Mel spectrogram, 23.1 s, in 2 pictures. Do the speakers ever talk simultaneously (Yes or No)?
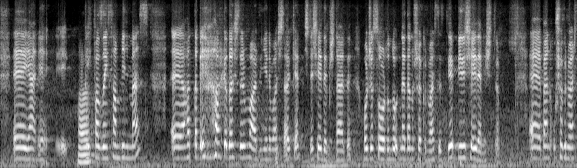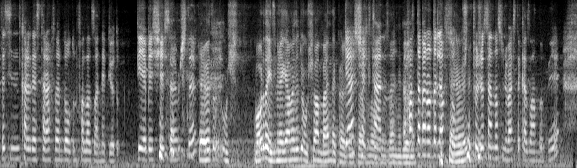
Yes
